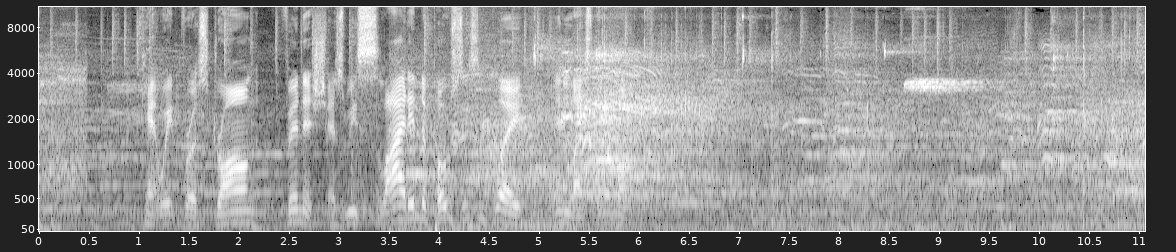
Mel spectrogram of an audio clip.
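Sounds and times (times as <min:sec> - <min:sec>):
high shoe squeak: 0:08.4 - 0:09.4.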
